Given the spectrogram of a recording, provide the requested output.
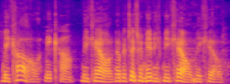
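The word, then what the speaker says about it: Michal: I I've always said Michael it's mik mik Mikel Mikel Mikel kind of like Michelle yeah Mikel Saul's daughter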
